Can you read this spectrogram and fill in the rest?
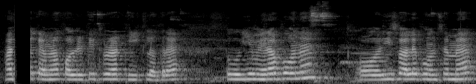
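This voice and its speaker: A young woman vlogging casually on a phone she holds, feeling unwell and low on energy, talking softly with a rambling flow and many fillers. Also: little pitch movement, a little fast, very echoey, slight background noise, rough recording. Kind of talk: casual vlog chat. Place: room upstairs at home. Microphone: phone held in hand.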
